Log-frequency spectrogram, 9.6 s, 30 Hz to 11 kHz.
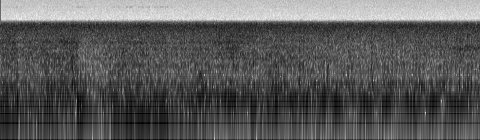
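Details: Nissan Skyline GT-R BNR34, stock Getrag manual gearbox with Nismo clutch, recorded windows open: deep, uneven rattling rumble at steady idle. It is abnormally louder than usual and lags after pressing the clutch. Unchanged after gearbox oil change; cause unconfirmed, overhaul considered.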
